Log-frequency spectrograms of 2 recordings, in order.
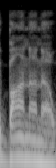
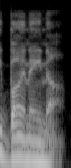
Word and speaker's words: banana: You don't say baana with three clear a's. You say banana. The first and last a are schwas. They are dead vowels. If you pronounce them clearly, baana, you sound foreign. If you kill them ba, you sound native.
